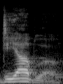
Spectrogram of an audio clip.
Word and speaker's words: Diablo: Oh hey, Calypso pronounces it Diablo.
